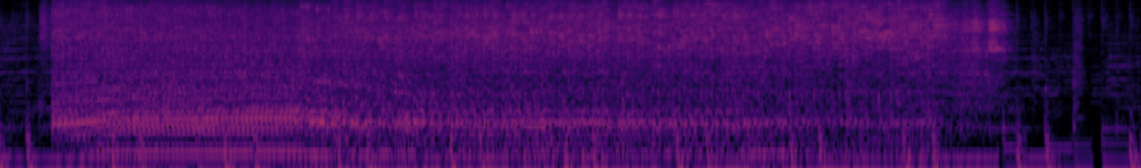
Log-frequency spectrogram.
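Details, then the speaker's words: Motorcycle V-twin with primary case still off after helicoil repair and final checks, restarted to check the charging system; even, steady beat at constant idle with no knocks or misses, oil circulating everywhere, charging confirmed. Normal running. "she sounds good everything's good all right now everything seems to be fine we got oil circulating everywhere everything's fine"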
